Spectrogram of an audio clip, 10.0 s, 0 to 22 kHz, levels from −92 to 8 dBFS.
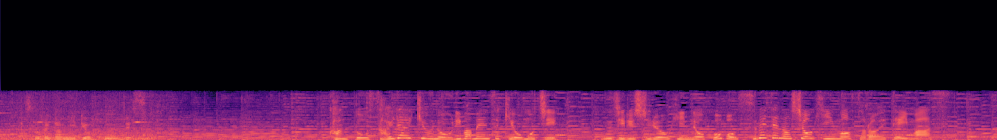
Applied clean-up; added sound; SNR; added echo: none; Sliding door; 20 dB; none.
